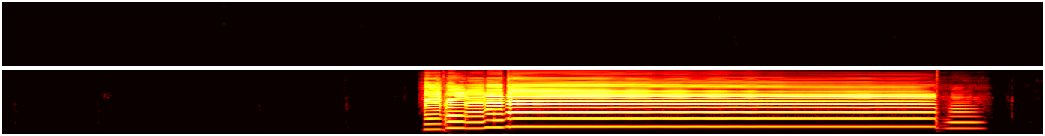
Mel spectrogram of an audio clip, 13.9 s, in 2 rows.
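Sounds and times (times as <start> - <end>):
saxophone: 9.8 - 13.6.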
